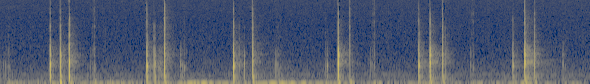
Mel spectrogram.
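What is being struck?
Plastic jar full of peanuts with plastic lid.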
